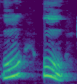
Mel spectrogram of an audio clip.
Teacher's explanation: स्वर वर्ण जिनके उच्चारण में होठ गोल हो जाते हैं उन्हें वर्ताकार स्वर कहते हैं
